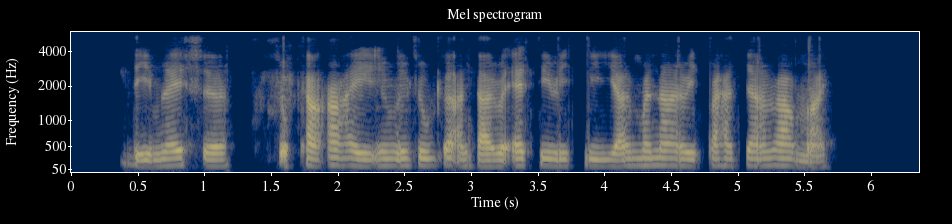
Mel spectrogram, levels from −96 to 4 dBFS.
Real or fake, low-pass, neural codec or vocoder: fake; 5.4 kHz; codec, 16 kHz, 4.8 kbps, FACodec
